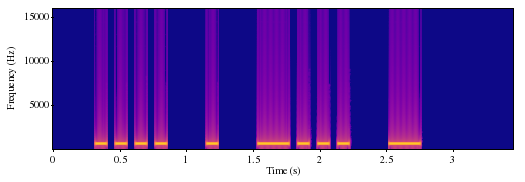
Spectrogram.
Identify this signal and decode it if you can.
Morse code, heard as a keyed tone, about 16 wpm, 680 Hz. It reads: HEBT
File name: Morsekurs / Witze / Witz 24 Juni Mai 2025 70 F80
